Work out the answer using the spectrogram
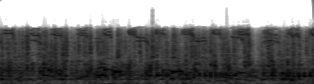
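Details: Dalıcı breed pigeons calling together, deep gurgling coos in short swelling phrases one after another, beneath a dense hiss of rustling and a few sharp high chirps.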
